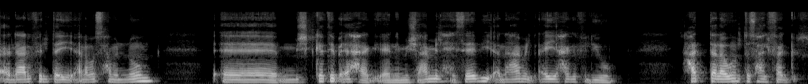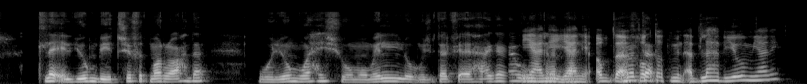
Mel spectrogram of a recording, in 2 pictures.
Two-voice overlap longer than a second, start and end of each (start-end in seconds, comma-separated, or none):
13.3-14.8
